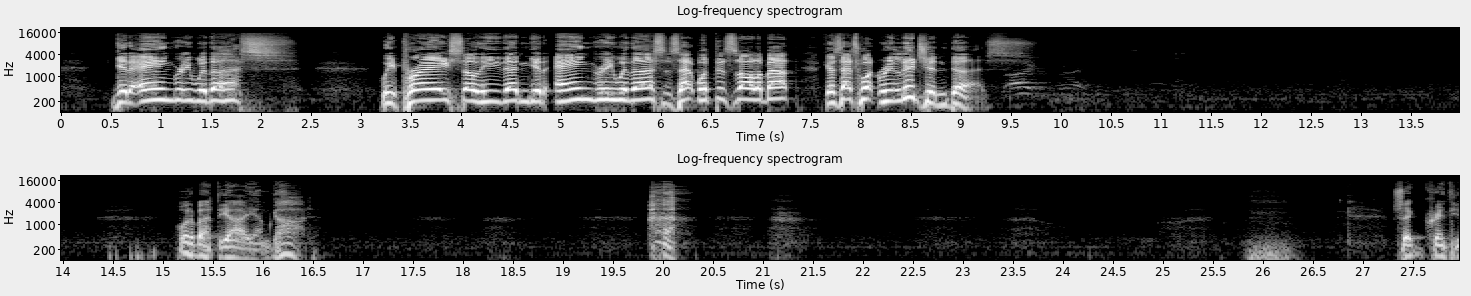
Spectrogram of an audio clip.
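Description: An elderly man speaks loudly and with animation into a microphone, heard through loudspeakers in a large room.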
